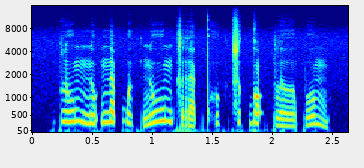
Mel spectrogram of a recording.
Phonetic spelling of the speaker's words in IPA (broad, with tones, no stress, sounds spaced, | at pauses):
p l uː˥˩ m n u˦˥ ʔ n a˦˥ p̚ w ɯ˨˩ k̚ n uː˥˩ m k r a˨˩ k̚ pʰ u˦˥ k̚ s u˥˩ k̚ j ɔ˥˩ ʔ p l ɤː˧ p o˥˩ m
